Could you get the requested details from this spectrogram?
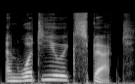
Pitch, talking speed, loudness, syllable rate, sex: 170 Hz, 220 wpm, -16 LUFS, 4.9 syllables/s, male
